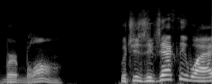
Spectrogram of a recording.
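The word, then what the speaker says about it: beurre blanc: by the way you keep hearing me say bert blanc but i believe in french it's correctly pronounced burb blanc which is exactly why i use the americanized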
